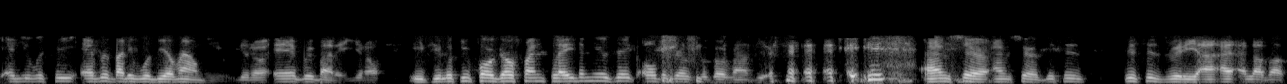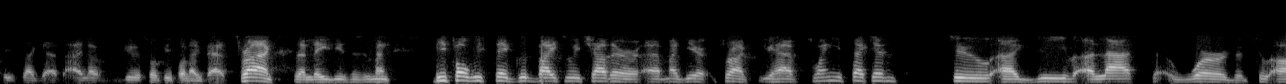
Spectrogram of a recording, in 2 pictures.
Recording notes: On the phone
